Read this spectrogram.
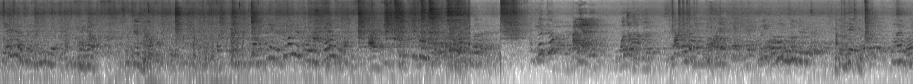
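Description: Several adults chat and talk over one another nearby.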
